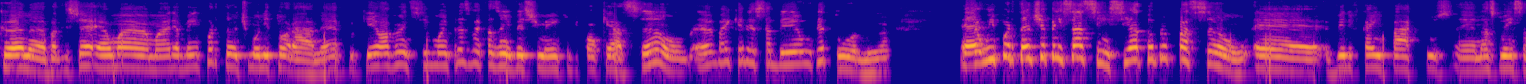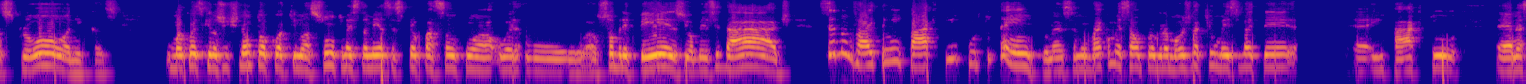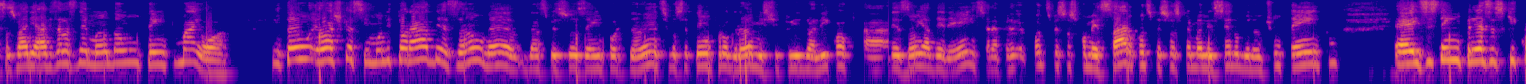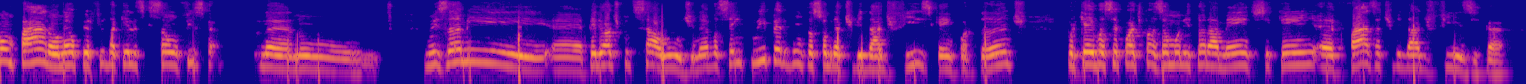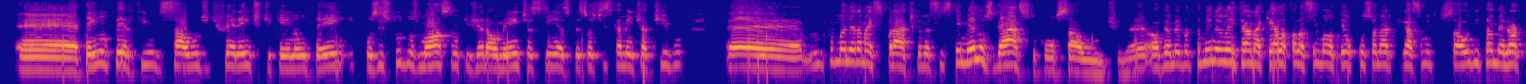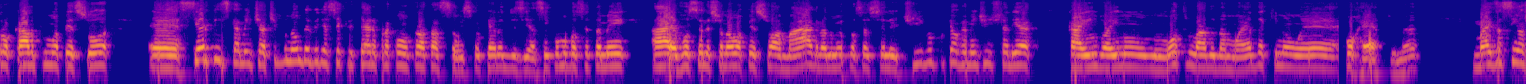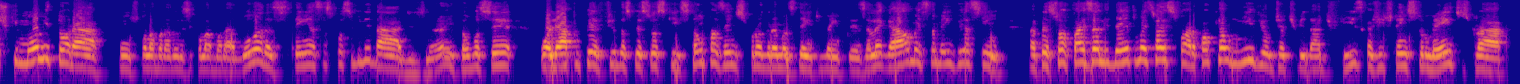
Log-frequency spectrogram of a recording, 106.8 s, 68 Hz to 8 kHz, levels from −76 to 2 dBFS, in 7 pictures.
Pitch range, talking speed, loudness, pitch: 175-225 Hz, 190 wpm, -24 LUFS, 195 Hz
